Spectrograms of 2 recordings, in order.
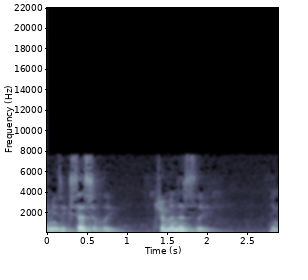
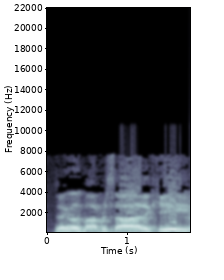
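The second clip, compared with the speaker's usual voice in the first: loud, high rallying call; call-and-response cheer; 4 semitones higher, 10 dB louder than usual. Real, not acted. Leader calling congregation to answer Jai, rousing shout. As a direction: call it out to rouse the crowd.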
